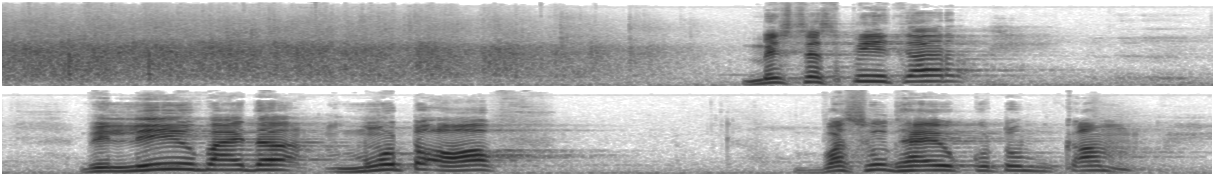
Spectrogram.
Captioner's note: applause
